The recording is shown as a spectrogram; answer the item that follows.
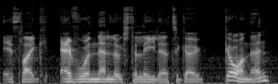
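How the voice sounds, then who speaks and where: A man on a podcast panel, casually critiquing with deliberate, emphatic phrasing. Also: mid-range voice, over a noisy crowd.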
